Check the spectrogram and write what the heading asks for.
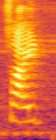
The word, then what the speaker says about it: chitin: The cell walls of fungi are composed of chitin and polysaccharides. Guys, याद रखना, हम इसको chitin नहीं chitin पढ़ेंगे. chitin. ठीक है, chitin. Okay. So याद रखना है ये आपको, just for pronunciation.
